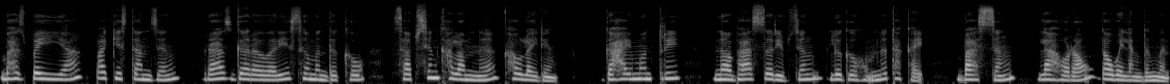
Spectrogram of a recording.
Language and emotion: Bodo, neutral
